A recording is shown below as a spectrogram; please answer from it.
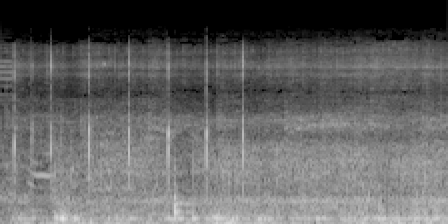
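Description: Mountain bike rolling over a dirt and gravel course, with steady tyre and wind rumble on the bike-mounted microphone. Spectators' voices sound alongside, and a run of sharp ticks comes in the first half.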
